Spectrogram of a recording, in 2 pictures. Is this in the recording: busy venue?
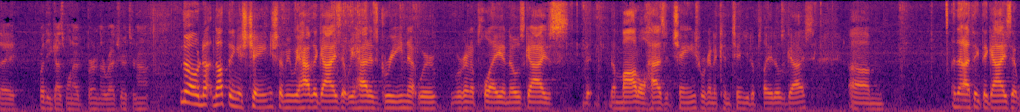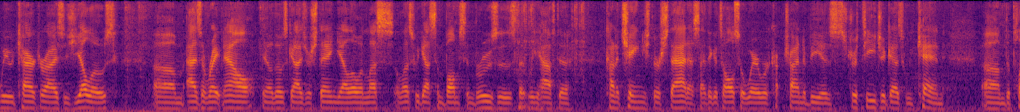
yes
